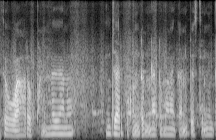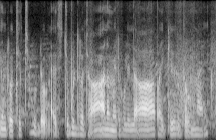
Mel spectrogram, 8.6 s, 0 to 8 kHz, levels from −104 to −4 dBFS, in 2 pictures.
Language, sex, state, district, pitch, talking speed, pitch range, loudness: Telugu, male, Telangana, Nalgonda, 140 Hz, 105 wpm, 140-150 Hz, -21 LUFS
